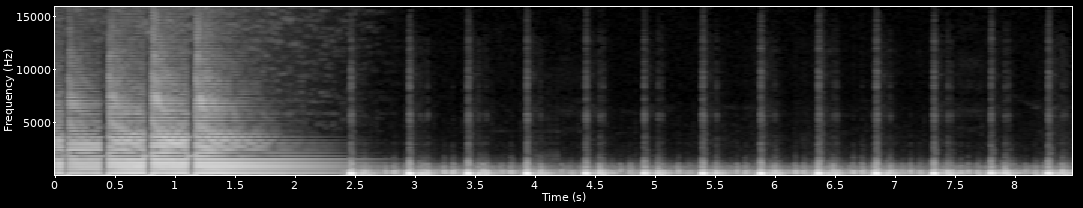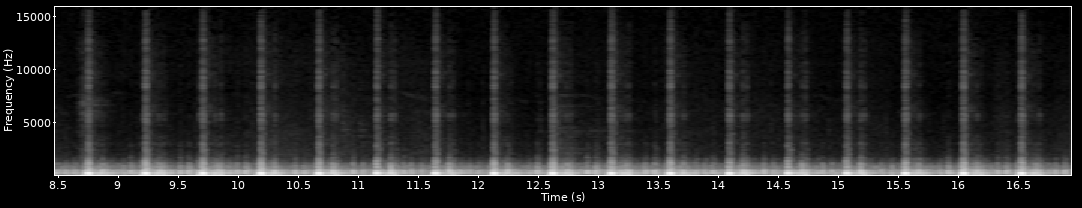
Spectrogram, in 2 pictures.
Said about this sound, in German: Das sind die Herztöne eines ungeborenen Babys, und zwar 2 Wochen vor dem Geburtstermin. Um den Herzschlag zu messen, werden der Mutter 2 Sensoren auf den Bauch gelegt und mit einem Gurt fixiert. Es wird also ein CTG geschrieben.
